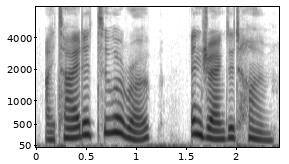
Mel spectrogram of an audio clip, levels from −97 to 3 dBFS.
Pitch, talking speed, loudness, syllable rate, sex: 215 Hz, 245 wpm, -16 LUFS, 5.9 syllables/s, female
